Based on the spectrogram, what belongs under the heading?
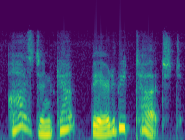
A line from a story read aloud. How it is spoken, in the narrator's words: Alaru said shakily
